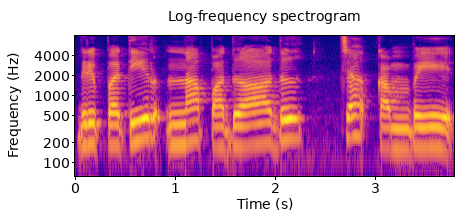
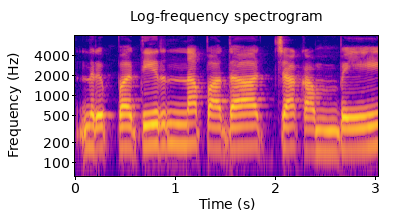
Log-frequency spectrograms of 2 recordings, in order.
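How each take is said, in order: First: The words are said separately, each one whole. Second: The words are joined, merging into one flow.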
